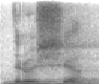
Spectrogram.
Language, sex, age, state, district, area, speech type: Goan Konkani, male, 18-30, Goa, Bardez, urban, read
